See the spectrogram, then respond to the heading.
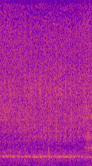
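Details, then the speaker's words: Vehicle at a Copart salvage auction with third-row seats, noted for a slight misfire possibly from low fuel, heard under the hood: quiet, steady, even idle hum with no knocks or ticks, running very well. "let's check under the hood see how she's doing it's it's quiet listen to this she's running very well very well"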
